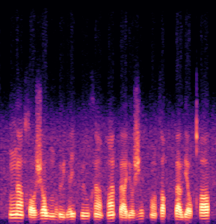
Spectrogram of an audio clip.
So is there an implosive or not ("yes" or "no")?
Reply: no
